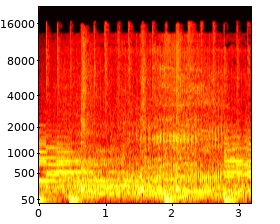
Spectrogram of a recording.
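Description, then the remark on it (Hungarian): A city bus engine drones steadily on a morning ride while a few heavy, low thuds break through as the bus jolts over potholes. No one speaks. “A busz zögykülődik a kátyúk között.”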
